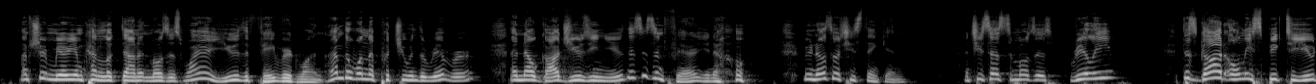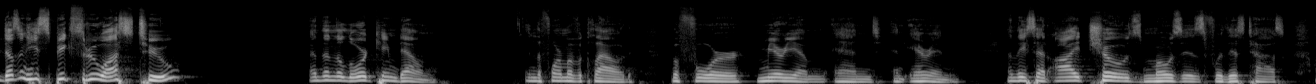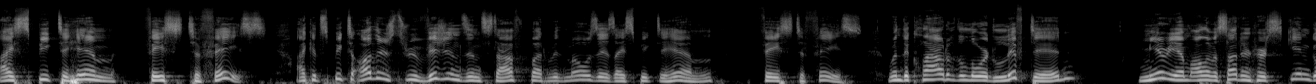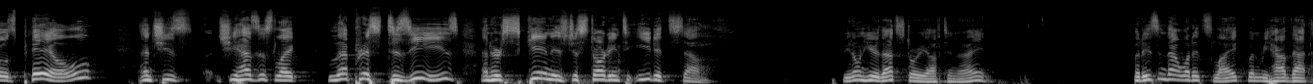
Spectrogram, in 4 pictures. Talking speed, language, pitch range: 180 wpm, English, 150-215 Hz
